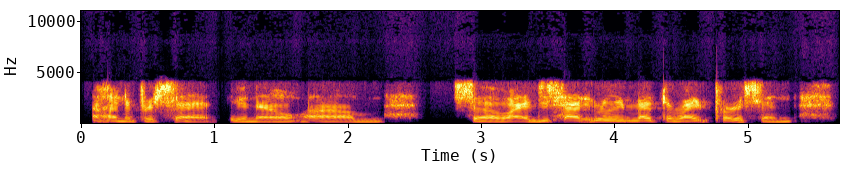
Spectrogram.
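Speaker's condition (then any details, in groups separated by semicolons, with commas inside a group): Spinal muscular atrophy type 2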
